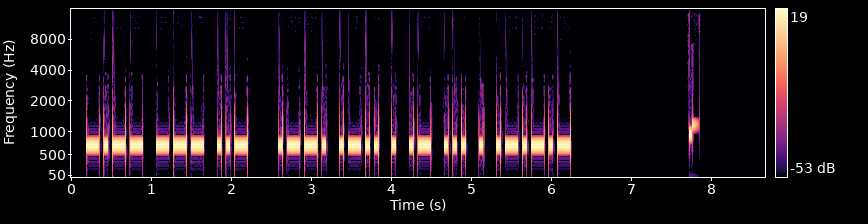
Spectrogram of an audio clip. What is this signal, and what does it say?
Morse code, heard as a keyed tone, about 22 wpm, 700 Hz. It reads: YOU PLEASE.
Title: Sentences from Top 1500 Words 22wpm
